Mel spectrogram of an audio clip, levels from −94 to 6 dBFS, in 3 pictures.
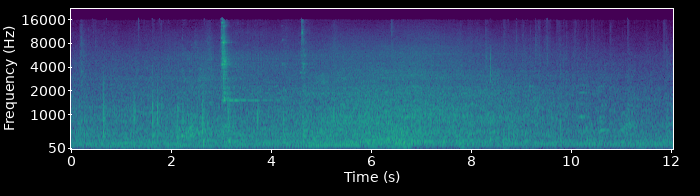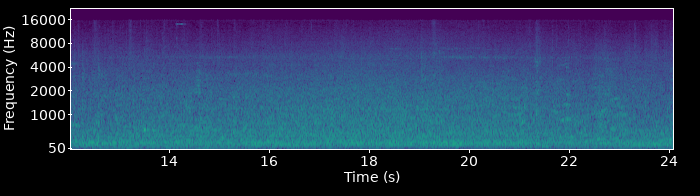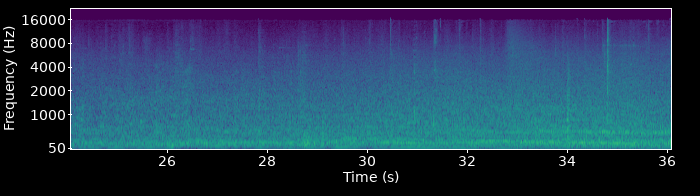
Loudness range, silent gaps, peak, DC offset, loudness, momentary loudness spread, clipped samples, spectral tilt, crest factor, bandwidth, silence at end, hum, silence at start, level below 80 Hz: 8 LU; none; -10 dBFS; under 0.1%; -36 LUFS; 9 LU; under 0.1%; -4.5 dB/octave; 26 dB; 16 kHz; 0 s; none; 0 s; -60 dBFS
